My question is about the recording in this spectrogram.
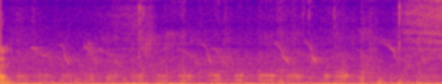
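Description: Chickens clucking softly in a string of short calls through the middle, with a few short high chirps from small birds, over a steady low rumble.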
